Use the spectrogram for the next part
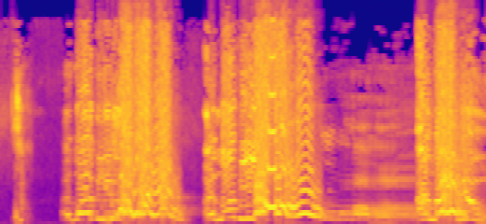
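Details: A Maltese Shih Tzu makes wavering, speech-like howls and whines in short rising and falling bursts, as if trying to say "I love you."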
